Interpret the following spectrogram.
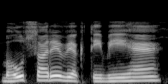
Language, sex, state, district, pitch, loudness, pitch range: Hindi, male, Uttar Pradesh, Shamli, 170 Hz, -13 LUFS, 150-190 Hz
